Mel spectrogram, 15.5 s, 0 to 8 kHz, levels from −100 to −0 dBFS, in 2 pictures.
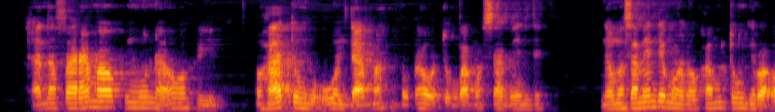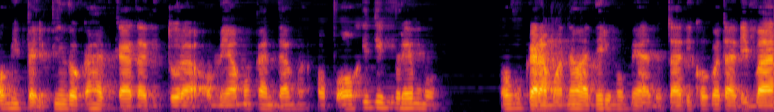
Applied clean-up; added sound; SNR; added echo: neural mask model DeepFilterNet 3.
